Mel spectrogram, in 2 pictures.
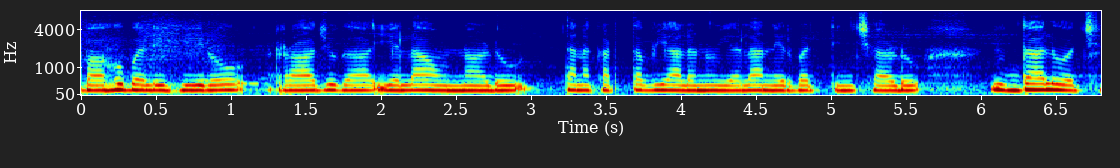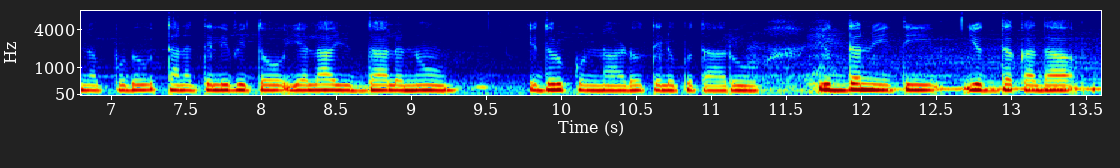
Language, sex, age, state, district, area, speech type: Telugu, female, 18-30, Andhra Pradesh, Chittoor, urban, spontaneous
